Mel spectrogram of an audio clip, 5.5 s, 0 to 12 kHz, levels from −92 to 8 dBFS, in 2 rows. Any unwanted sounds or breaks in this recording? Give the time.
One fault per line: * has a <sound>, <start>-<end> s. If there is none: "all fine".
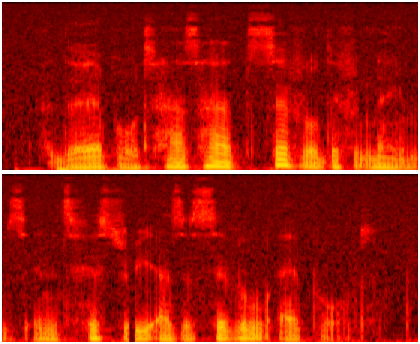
* has a dropout, 3.6-3.7 s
